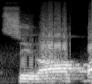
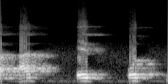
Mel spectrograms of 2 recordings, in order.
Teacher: طا میں قلقلہ ہے، تے میں قلقلہ نہیں. دوسرا فرق یہ ہے کہ تے باریک ہے اور توئے موٹا ہے.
